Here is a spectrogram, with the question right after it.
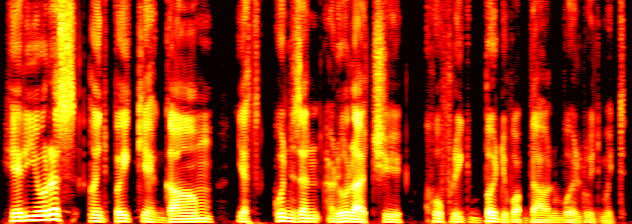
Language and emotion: Kashmiri, neutral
